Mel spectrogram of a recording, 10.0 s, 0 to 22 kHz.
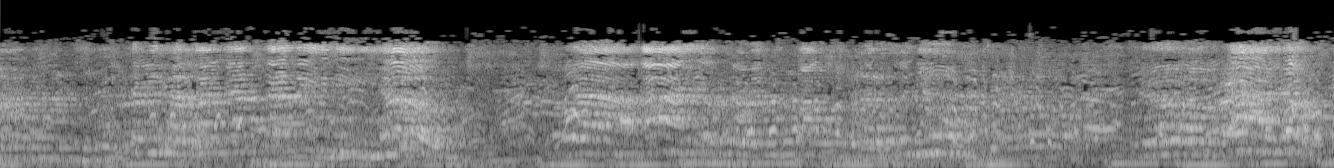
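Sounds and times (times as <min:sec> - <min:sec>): excited overlapping voices: 0:00.0 - 0:10.0
music with bass line: 0:00.0 - 0:10.0.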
